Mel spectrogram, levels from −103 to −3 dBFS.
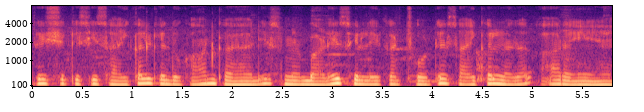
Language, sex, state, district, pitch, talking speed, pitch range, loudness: Hindi, male, Jharkhand, Ranchi, 135 Hz, 175 wpm, 130-150 Hz, -18 LUFS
